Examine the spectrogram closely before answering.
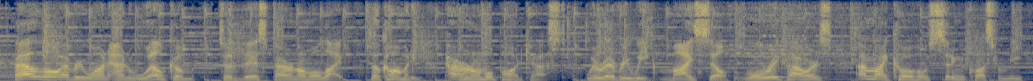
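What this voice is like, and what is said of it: Lower, bassier, thicker hoarse voice. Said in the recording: “I got my sexy voice on this week... it's a little lower than usual. It's a little bassier than usual. It's a little thicker.”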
